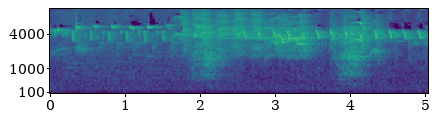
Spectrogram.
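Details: Caged male Spanish Timbrado song canaries at a bird shop on 4 January sing bright, high rolling trills of quick repeated notes that carry loudly, with louder bursts around the second and fourth seconds.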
